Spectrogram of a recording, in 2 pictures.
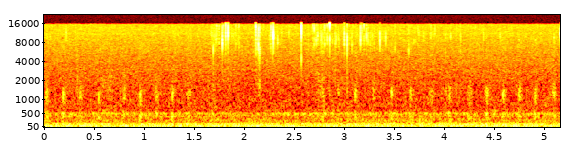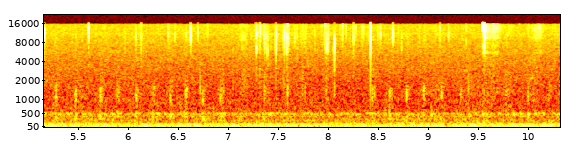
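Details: Guinea pig mashing a banana with lip smacks, producing faint quick chewing clicks in a steady rhythm of about three per second, some sharper crackles, over a low constant background hum.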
